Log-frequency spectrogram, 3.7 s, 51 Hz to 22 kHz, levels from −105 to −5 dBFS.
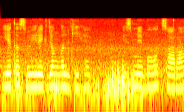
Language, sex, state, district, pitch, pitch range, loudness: Hindi, female, Haryana, Jhajjar, 200 Hz, 195-205 Hz, -17 LUFS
